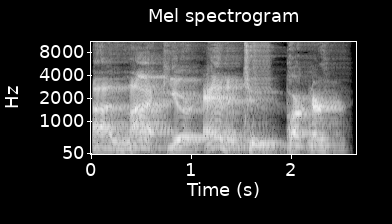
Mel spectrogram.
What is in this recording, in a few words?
Male Mech; After Shop Upgrade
